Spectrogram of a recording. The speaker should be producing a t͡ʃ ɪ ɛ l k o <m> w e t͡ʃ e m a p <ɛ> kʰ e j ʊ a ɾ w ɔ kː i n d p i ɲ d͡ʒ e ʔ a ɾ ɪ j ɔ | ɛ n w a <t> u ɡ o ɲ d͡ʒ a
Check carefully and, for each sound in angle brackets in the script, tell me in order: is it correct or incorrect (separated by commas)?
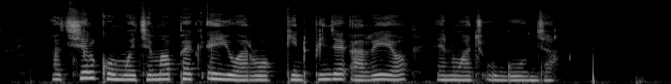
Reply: correct, correct, incorrect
